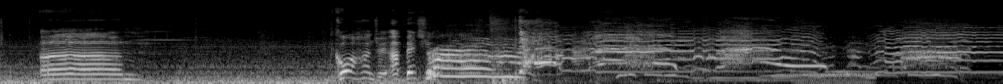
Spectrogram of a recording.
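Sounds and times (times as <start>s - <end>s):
women screaming: 4.4s - 10.0s.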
